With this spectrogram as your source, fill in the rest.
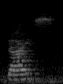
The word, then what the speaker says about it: dice: it does the same the first vowel speaks he says his name the vowel says i and the word is dice the vowel says i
